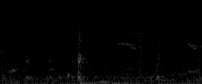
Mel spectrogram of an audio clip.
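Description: Near silence: faint room tone, with one faint click a little under a second in.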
